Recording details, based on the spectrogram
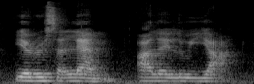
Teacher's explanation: a word whose final syllable is the accented syllable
